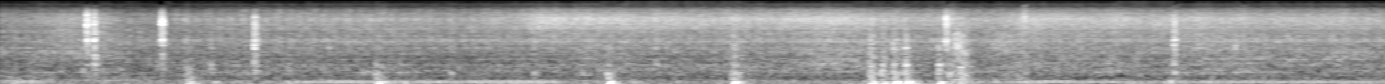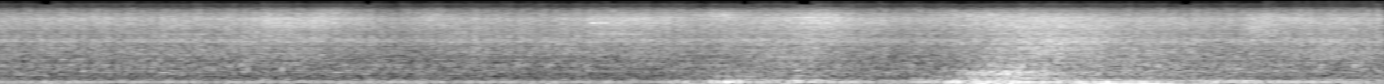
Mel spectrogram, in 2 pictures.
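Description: A GM Chevrolet Equinox with a no-crank fault and erratic CAN communications runs steadily, with a low engine drone, several sharp clicks, and a brief rising swell near the end as it revs and the transmission shifts.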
